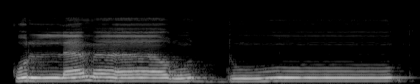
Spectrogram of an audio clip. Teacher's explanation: کلما میں لام کے اوپر شد زور دیں گے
